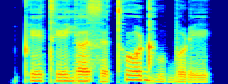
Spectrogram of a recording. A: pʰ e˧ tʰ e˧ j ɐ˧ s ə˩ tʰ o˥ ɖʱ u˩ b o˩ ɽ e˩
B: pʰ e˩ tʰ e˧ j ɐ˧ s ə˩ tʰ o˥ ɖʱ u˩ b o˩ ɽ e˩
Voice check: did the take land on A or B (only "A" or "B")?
A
